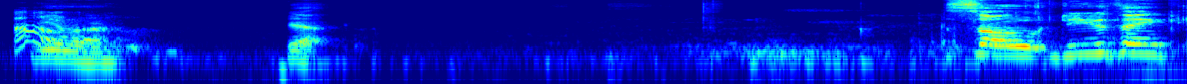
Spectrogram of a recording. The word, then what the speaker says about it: Myanmar: I mean, okay, the way it's spelled, if you phonetically sound it out, it would sound like Myanmar, Hmm. but then it's like if you hear people like from there speaking the name, it's like it's Myanmar.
